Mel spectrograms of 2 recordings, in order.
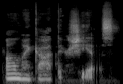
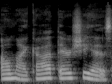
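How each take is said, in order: First: The tone sounds wistful and sad. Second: The tone sounds happy and delighted. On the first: The speaker recalls a shared past with longing. "there's this sense of remembering all the life that I got to live with her" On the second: The speaker is glad to see the resemblance. "and I'm so happy to see her"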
